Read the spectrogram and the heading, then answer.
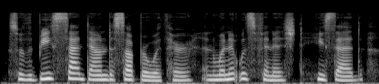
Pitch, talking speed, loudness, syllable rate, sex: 215 Hz, 255 wpm, -16 LUFS, 5.5 syllables/s, female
